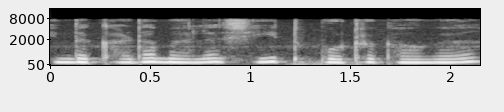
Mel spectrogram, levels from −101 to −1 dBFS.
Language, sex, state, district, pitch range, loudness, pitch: Tamil, female, Tamil Nadu, Kanyakumari, 210-230 Hz, -14 LUFS, 215 Hz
